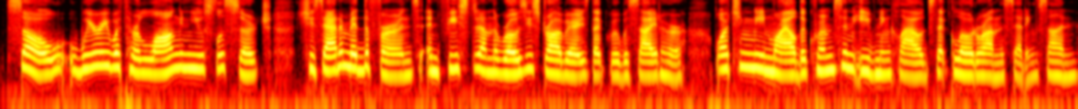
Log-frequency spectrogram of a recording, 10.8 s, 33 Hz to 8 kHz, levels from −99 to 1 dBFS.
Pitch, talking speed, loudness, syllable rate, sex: 210 Hz, 195 wpm, -20 LUFS, 5.4 syllables/s, female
